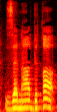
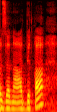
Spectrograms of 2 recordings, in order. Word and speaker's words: زنادقہ: صادق علیہ السلام اور زنادقہ و ملحدین کا سامنا۔ میں ہجے کرتی ہوں، زین نون الف دال قاف ہے، زنادقہ و ملحدین میم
